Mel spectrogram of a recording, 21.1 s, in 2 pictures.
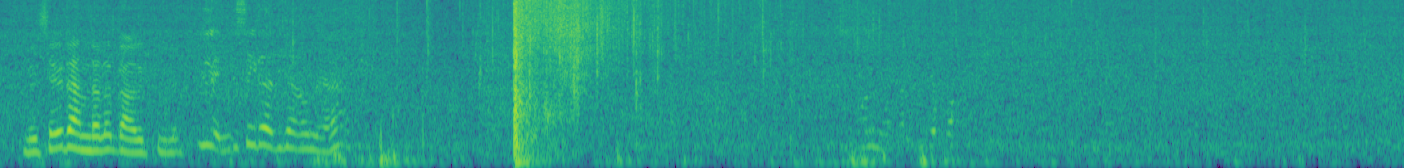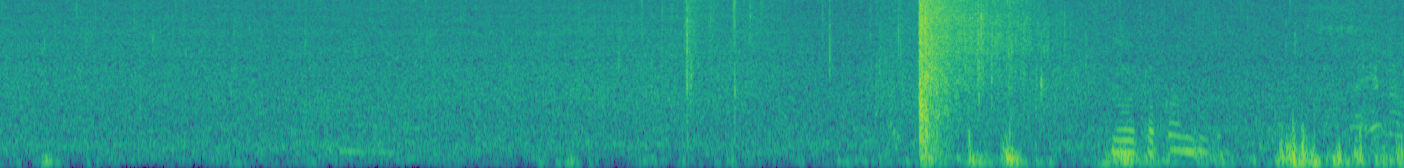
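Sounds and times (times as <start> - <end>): rain hissing on wet road: 0.0 - 21.0
sharp raindrop taps: 2.1 - 6.0, 15.2 - 18.6.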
